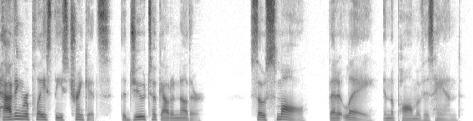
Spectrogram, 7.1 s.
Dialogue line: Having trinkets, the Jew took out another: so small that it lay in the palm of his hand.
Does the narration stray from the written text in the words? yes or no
yes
